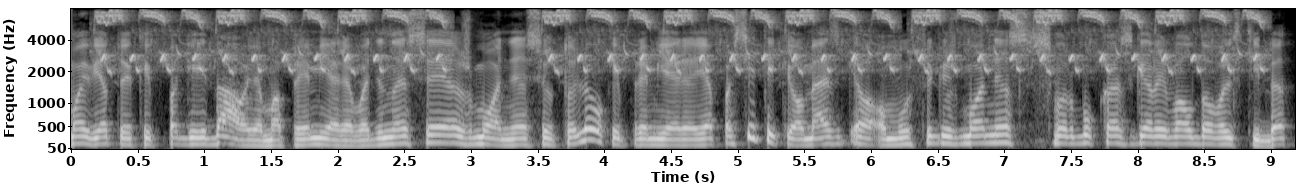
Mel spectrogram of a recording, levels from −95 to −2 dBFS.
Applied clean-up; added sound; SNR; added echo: none; Chirp, tweet; 3 dB; none.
